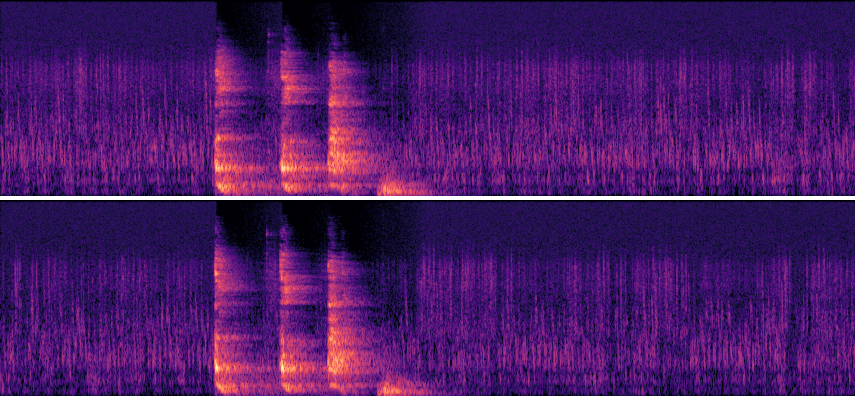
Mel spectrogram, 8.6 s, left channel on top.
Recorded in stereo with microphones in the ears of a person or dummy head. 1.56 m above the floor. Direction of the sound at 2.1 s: 80° right.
